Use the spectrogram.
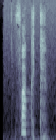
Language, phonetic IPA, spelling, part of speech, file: Russian, [fakt], факт, noun, Ru-факт.ogg
- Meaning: 1. fact 2. fait accompli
